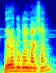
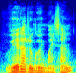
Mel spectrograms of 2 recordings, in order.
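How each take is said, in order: First: The voice is flat, with little pitch movement. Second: The voice rises and falls like waves.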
